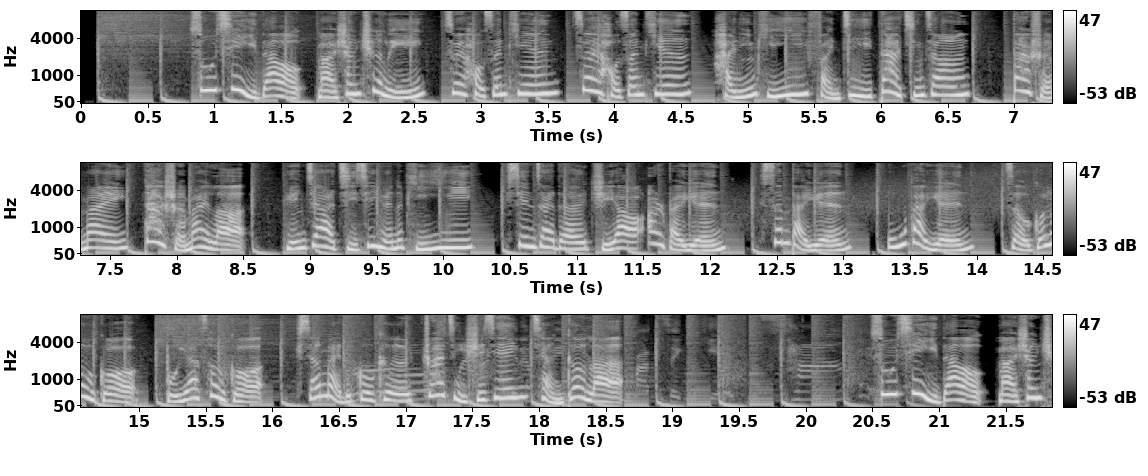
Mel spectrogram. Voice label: 女 促销 最后三天

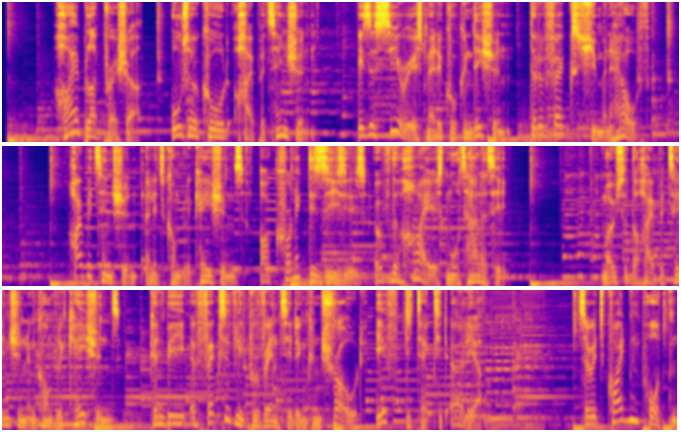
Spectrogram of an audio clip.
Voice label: 英式男声, 男声, 飞碟风格

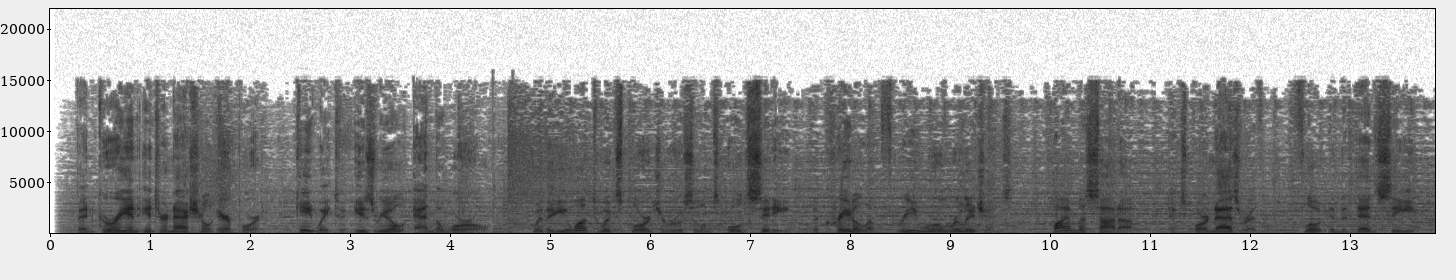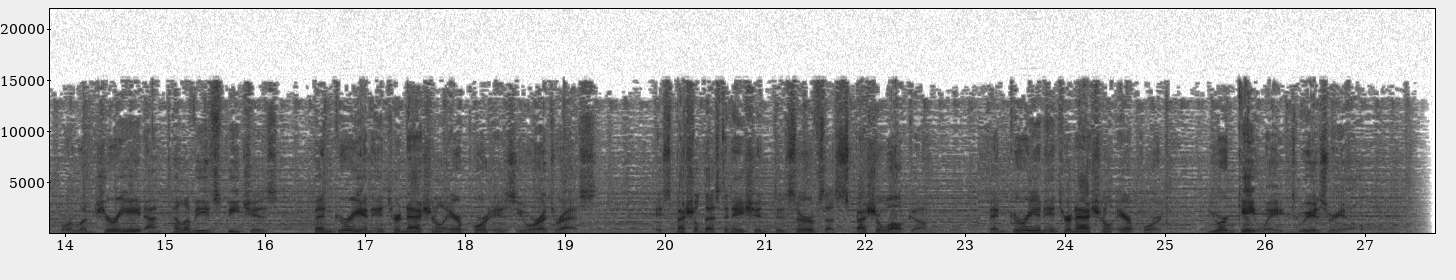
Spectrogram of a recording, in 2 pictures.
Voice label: 外籍英男, 机场宣传片

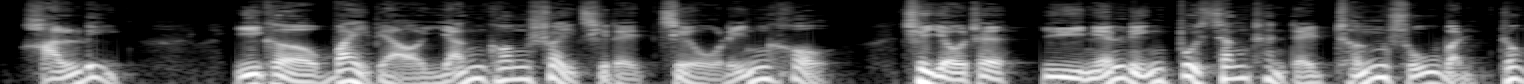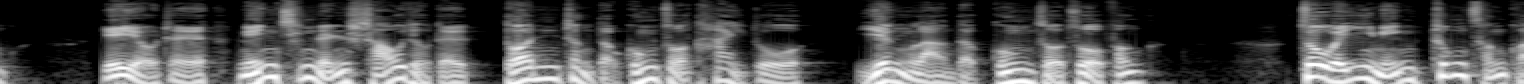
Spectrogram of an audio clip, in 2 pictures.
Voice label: 男 视频脚本; 年优秀管理者VCR脚本

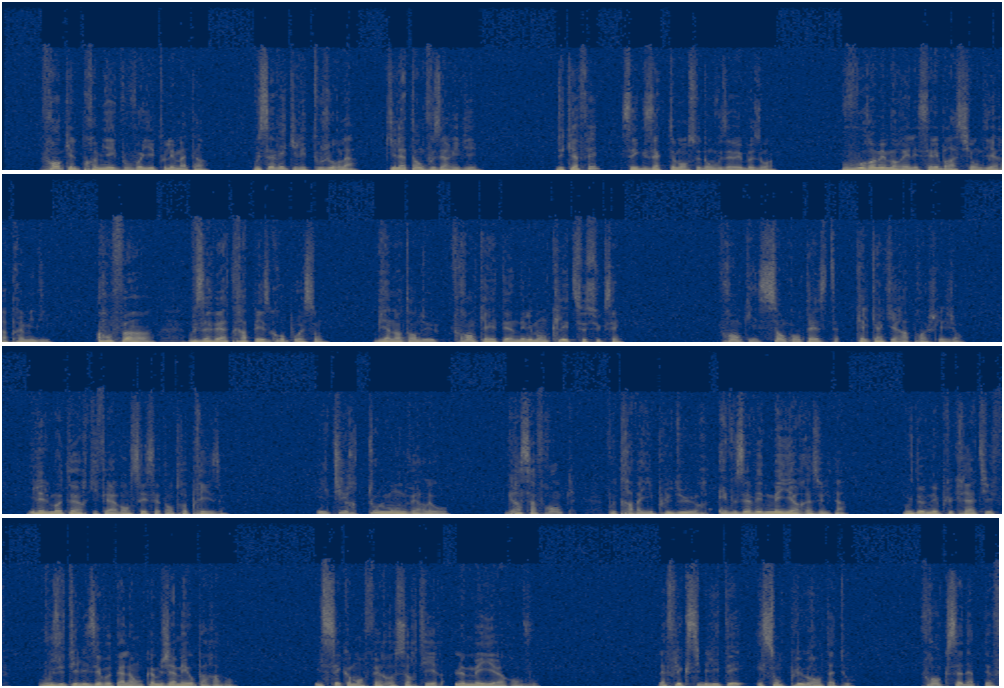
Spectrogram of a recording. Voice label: 外籍法语男 法语商业广告 commercial French

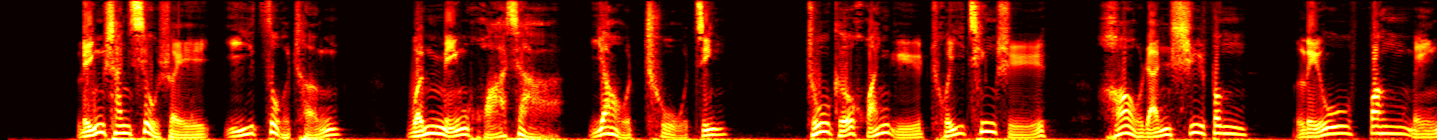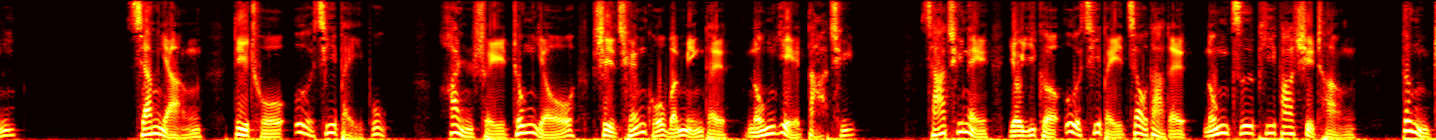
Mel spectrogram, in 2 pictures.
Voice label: 男 解说; 新时代的执法人

